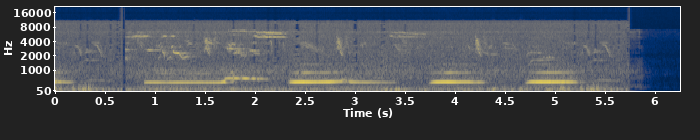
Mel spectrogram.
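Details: A backyard Mourning Dove coos by puffing its throat, often without opening its mouth, and is sometimes mistaken for an owl: soft, hollow, low coos, each a steady note about a second long, repeated four times, with faint birds and rumble behind.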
